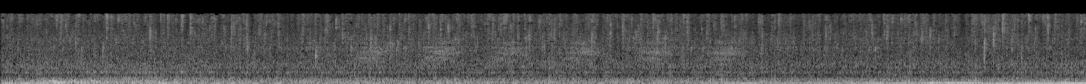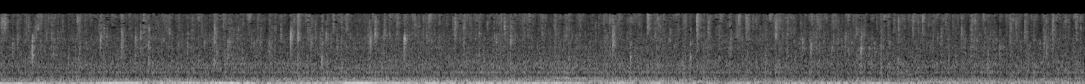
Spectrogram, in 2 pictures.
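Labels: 0.0s Raindrops fall to the ground. 3.3s
3.3s Raindrops fall on the ground as crows crow in the distance. 7.6s
7.6s Raindrops fall to the ground. 21.7s

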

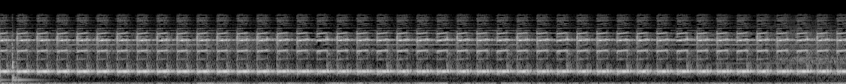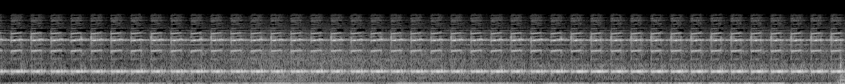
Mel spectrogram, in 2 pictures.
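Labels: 0.0s A loud alarm sounds. 16.9s

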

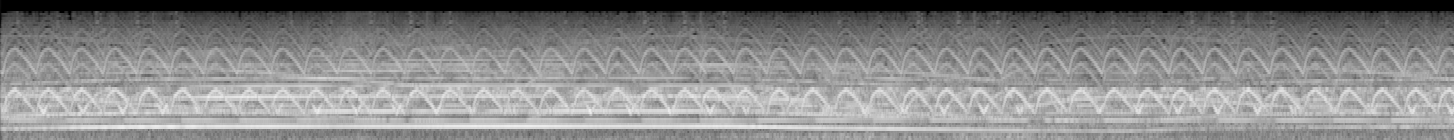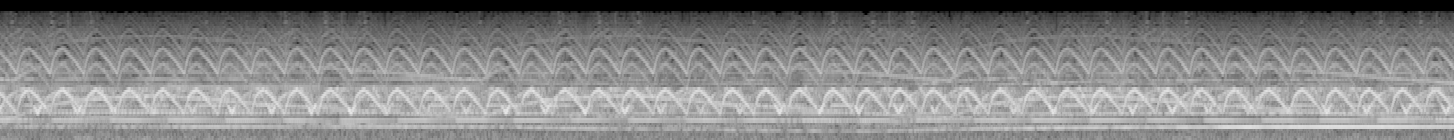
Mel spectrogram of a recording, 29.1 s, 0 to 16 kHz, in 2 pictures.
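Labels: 0.0s A loud catastrophe siren sounds. 29.1s
0.0s The siren of a police car is loud. 29.1s
0.0s The sirens of a fire truck sound loudly. 29.1s
0.0s The loud siren of an ambulance. 29.1s

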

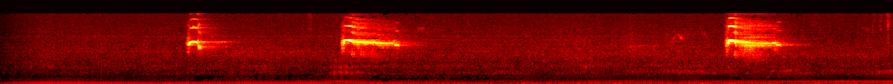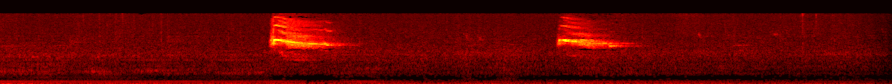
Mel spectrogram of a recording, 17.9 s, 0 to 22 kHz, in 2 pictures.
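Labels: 1.8s A hawk cries outdoors. 2.3s
3.3s A hawk cries loudly outdoors. 4.2s
7.1s A hawk cries loudly outdoors. 8.0s
11.5s A hawk cries outdoors. 12.4s
14.5s A hawk is crying in the distance. 15.2s

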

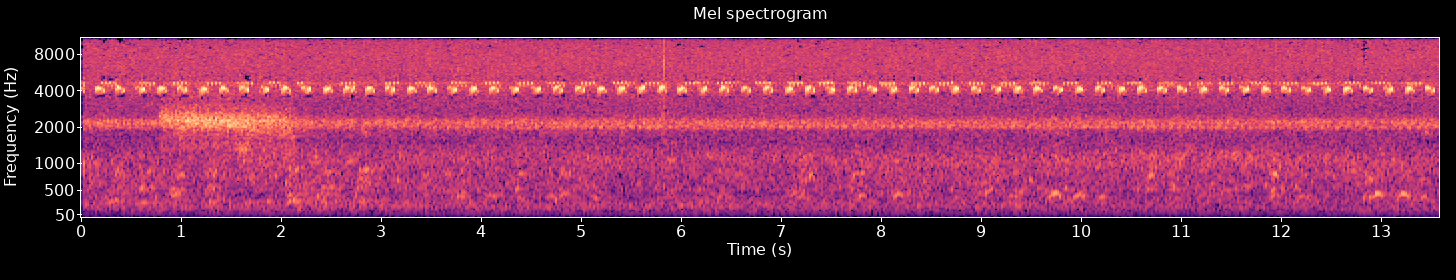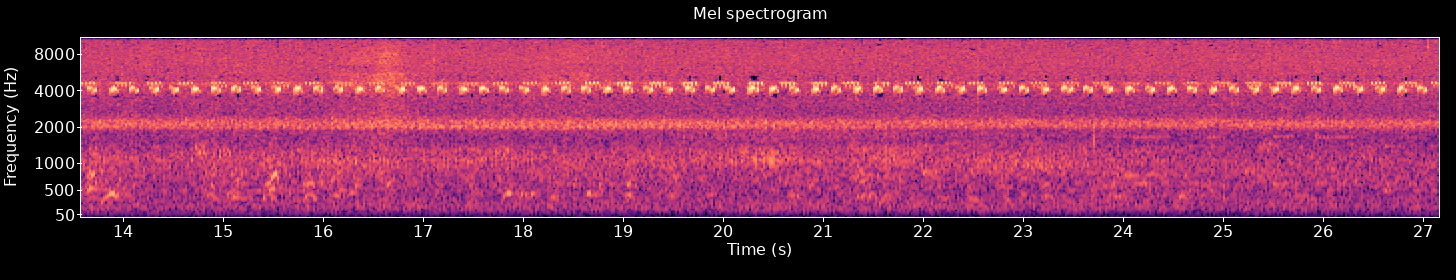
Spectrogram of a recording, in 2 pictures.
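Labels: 0.0s A dog barks in the distance at night in the countryside. 27.2s
0.0s Crickets chirping at night in the countryside. 27.2s

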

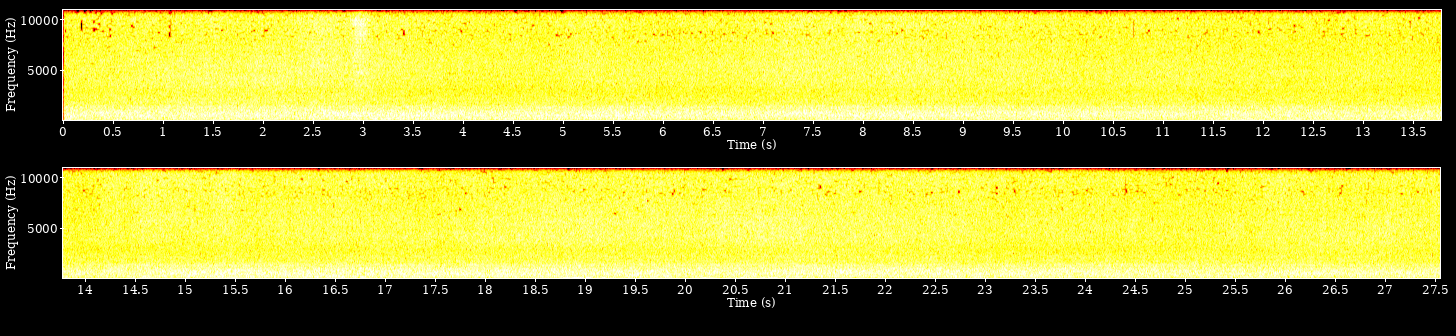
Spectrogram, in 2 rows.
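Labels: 0.0s Waves crash and wind blows at the beach. 27.6s

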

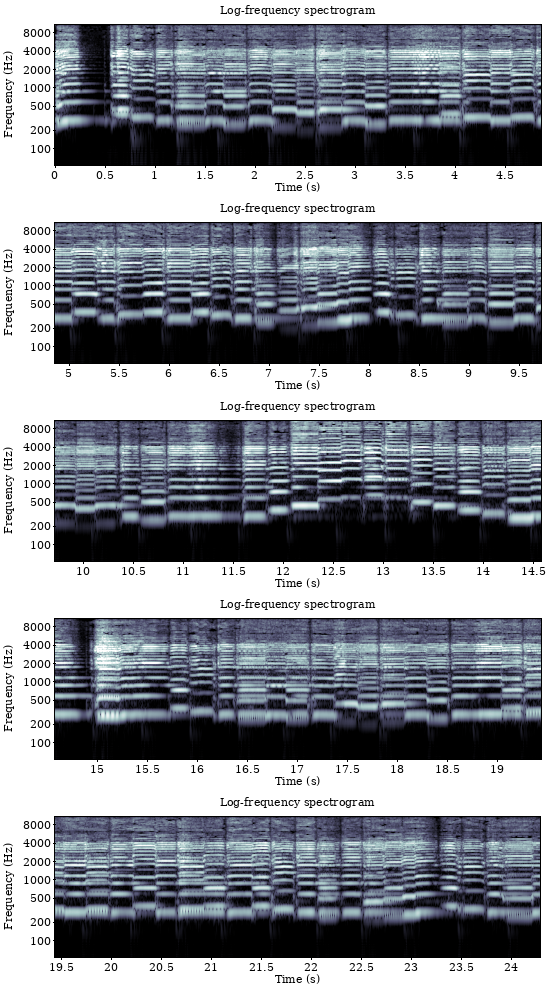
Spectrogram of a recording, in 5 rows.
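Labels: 0.0s A person plays a heartfelt, rhythmic, folk-inspired melodic solo on the violin. 24.3s

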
